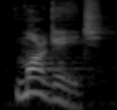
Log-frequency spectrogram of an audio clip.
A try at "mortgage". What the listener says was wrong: Então você viu que ele não falou o T, ele acertou. Só que na realidade, essa palavra, a situação é na primeira sílaba. Então fica mortgage.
